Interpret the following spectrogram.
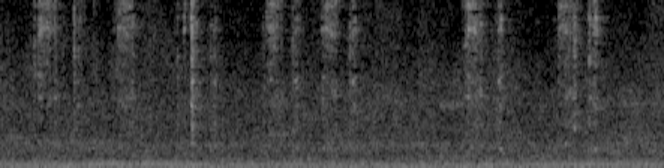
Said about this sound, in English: So I'm actually going to cut it straight across under the armpits.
